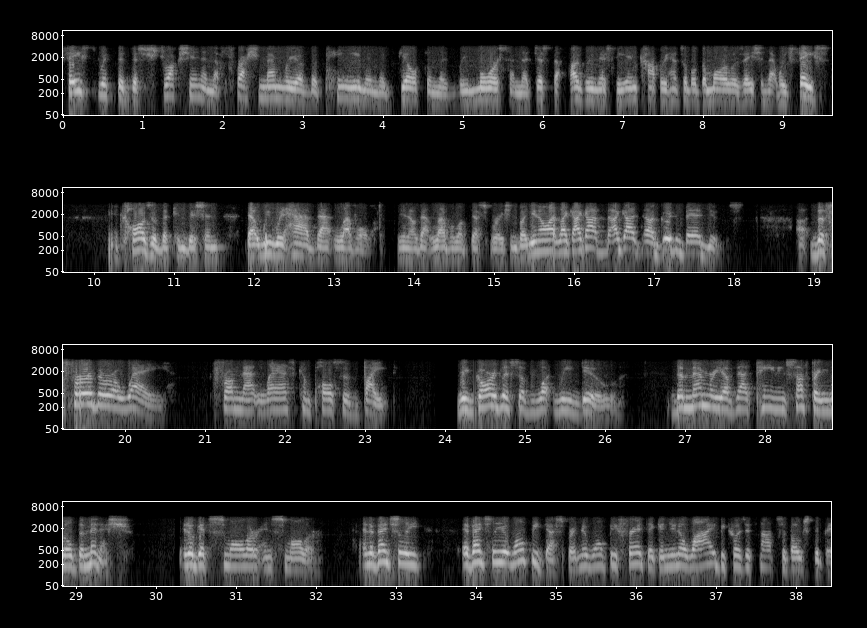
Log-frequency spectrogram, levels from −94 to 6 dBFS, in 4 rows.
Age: 50-69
